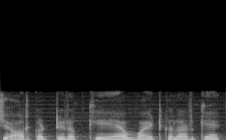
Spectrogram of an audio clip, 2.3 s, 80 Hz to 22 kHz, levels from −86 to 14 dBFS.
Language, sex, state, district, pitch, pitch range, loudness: Hindi, female, Uttar Pradesh, Shamli, 230 Hz, 225-250 Hz, -15 LUFS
